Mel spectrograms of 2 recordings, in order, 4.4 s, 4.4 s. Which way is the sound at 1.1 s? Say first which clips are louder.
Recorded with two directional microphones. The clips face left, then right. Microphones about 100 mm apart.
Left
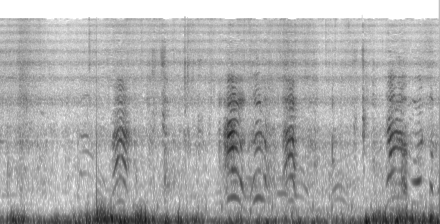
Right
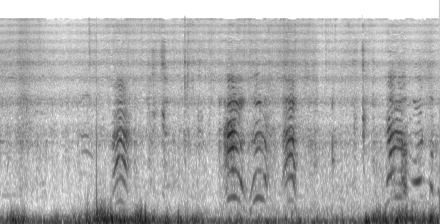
Right 1 dB; centre (ahead or behind).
